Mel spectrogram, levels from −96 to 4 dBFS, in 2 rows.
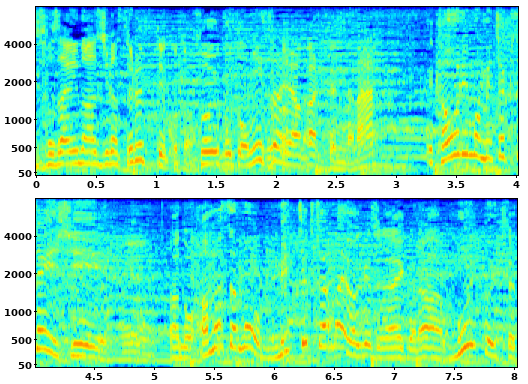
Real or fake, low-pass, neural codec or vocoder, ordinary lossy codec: fake; none; codec, 16 kHz, 16 kbps, FreqCodec, larger model; none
